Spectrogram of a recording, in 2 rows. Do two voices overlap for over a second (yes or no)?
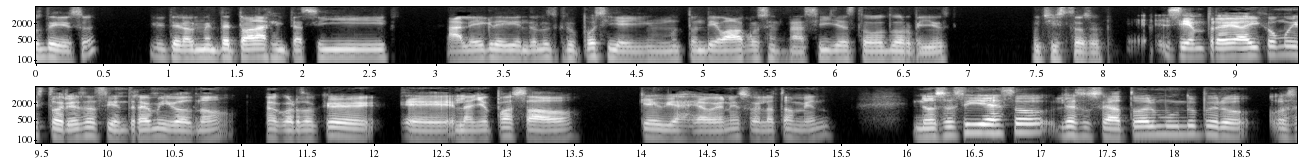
no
